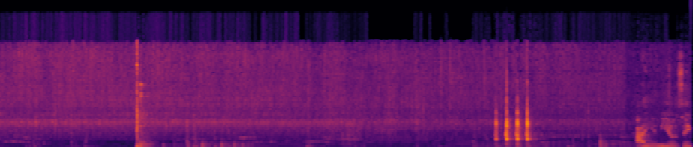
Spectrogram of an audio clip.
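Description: Riced cauliflower sizzles and crackles in a hot pan while a utensil scrapes and clatters against it repeatedly, with a voice speaking briefly toward the end.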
